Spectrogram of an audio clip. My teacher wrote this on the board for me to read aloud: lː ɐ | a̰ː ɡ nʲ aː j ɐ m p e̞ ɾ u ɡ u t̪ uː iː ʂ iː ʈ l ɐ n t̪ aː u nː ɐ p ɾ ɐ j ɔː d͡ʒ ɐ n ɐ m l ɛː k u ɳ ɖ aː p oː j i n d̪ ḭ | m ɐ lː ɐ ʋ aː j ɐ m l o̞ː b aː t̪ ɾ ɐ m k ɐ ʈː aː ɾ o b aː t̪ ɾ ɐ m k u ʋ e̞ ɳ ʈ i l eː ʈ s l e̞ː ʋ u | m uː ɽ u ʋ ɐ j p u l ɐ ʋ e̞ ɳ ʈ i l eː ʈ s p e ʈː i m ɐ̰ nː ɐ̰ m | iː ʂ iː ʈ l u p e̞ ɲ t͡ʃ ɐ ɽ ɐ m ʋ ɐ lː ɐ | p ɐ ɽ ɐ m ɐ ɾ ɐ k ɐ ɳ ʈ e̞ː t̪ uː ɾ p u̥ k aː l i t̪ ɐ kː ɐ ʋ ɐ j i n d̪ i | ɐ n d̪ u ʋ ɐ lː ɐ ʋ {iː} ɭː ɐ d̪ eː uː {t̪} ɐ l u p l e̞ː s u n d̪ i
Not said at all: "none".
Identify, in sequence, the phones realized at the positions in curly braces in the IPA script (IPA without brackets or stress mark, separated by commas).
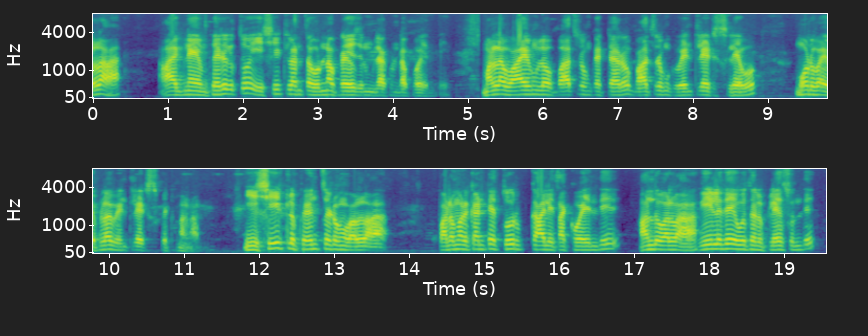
iː, t̪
